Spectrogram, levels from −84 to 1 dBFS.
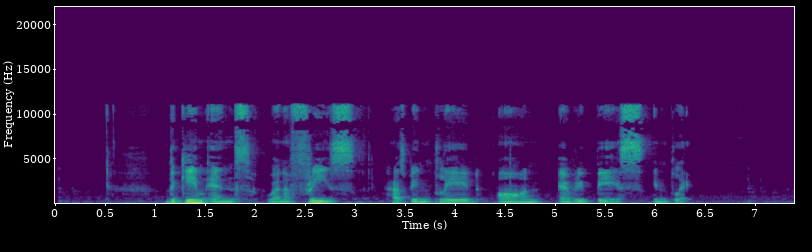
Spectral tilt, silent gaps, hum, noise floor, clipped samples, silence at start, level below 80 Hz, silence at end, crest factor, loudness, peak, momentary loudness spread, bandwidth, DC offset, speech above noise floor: -4.5 dB/octave; none; none; -64 dBFS; under 0.1%; 1.1 s; -50 dBFS; 1.05 s; 22 dB; -27 LUFS; -6 dBFS; 11 LU; 11.5 kHz; under 0.1%; 37 dB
